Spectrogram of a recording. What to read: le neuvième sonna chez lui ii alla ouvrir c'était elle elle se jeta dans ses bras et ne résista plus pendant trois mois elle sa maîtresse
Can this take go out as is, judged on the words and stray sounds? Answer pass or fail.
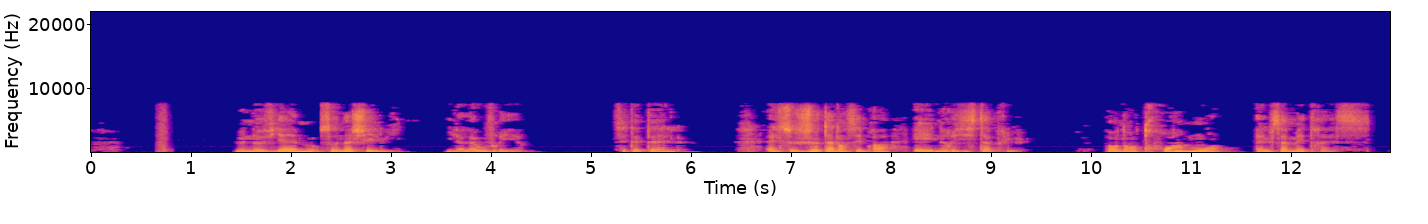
fail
